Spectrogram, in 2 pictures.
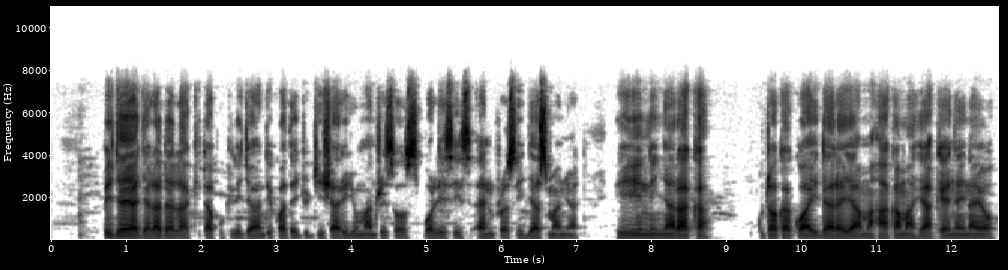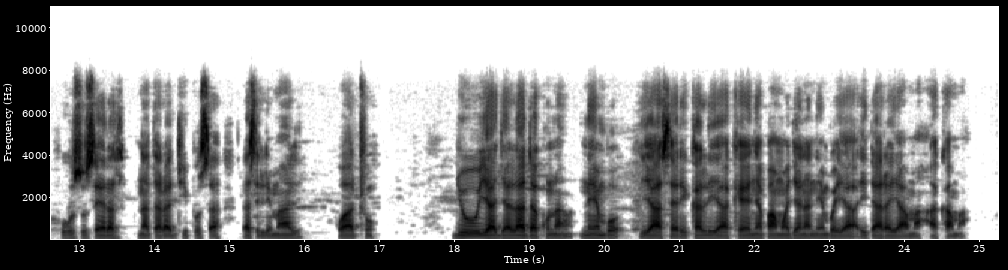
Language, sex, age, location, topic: Swahili, female, 18-24, Nakuru, government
